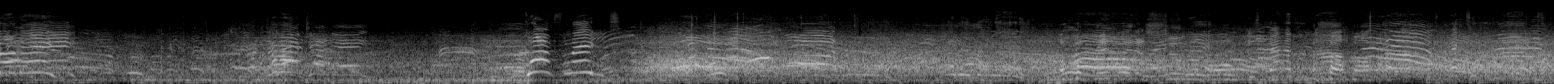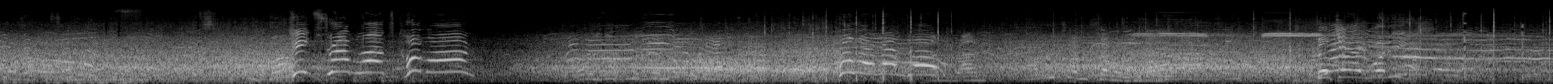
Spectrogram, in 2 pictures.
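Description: Football crowd in a stadium stand: many voices shouting and calling at once, loud and continuous, swelling and easing, with a few short sharp strokes among them.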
